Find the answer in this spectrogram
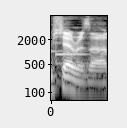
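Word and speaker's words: Scherazard: No doubt from Sherazade, I assume.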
